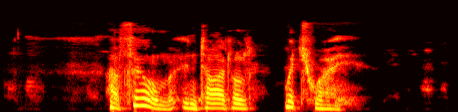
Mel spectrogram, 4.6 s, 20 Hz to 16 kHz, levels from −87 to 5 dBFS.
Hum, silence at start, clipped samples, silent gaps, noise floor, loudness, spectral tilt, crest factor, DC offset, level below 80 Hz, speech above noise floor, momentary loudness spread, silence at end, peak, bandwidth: none; 1.05 s; under 0.1%; none; -69 dBFS; -17 LUFS; -6.5 dB/octave; 18 dB; under 0.1%; -54 dBFS; 53 dB; 11 LU; 1.05 s; -2 dBFS; 8 kHz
